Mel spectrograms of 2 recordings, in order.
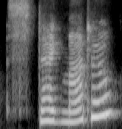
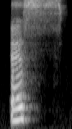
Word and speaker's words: sfumato: I'm afraid Stagmato. Sfumato. Oh, fumato, sfumato. There we go.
